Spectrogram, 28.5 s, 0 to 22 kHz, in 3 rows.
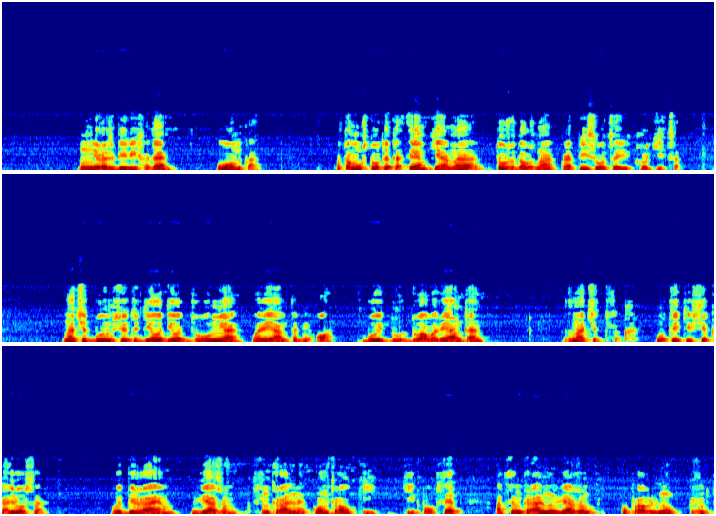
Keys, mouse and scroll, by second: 3.5 middle click, 9.5 KP_3, 10.9 middle click, 14.4 shift+middle click, 18.5-19.9 drag, 22.0 shift+click, 23.4 ctrl+p, 25.6 click.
